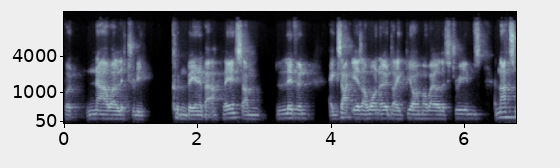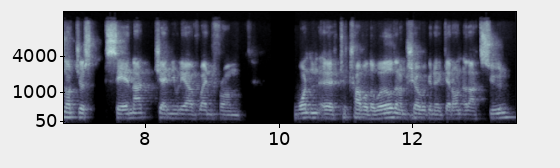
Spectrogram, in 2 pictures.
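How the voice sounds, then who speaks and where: Someone with a strong northeast English accent speaks at a moderate pace in a monotone, flat intonation. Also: man, fairly low pitch for a man. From northeast England, Alnwick, Northumberland. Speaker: fitness coach. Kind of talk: interview. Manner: casual.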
